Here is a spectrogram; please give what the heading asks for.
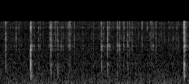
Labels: {"label": "ambient", "recorder": "HydroMoth"}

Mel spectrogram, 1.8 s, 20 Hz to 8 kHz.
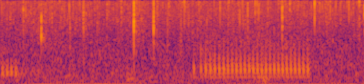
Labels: {"label": "biophony, croak", "recorder": "SoundTrap 500"}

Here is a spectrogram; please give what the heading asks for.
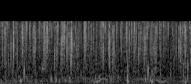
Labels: {"label": "biophony, cascading saw", "recorder": "SoundTrap 600 or HydroMoth"}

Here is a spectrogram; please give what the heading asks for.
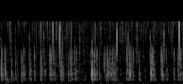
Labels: {"label": "biophony, sea urchins (Echinidae)", "recorder": "SoundTrap 600 or HydroMoth"}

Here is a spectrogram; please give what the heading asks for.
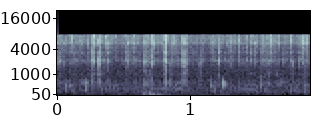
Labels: {"label": "biophony, cascading saw", "recorder": "HydroMoth"}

